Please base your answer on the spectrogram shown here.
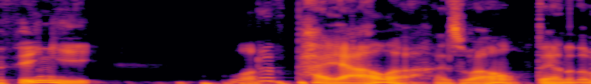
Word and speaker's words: paella: A lot of paella as well down at the markets. Well, if you're going to say it, pronounce it properly, mate. Paella is the way of the Spanish. Silent L's.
